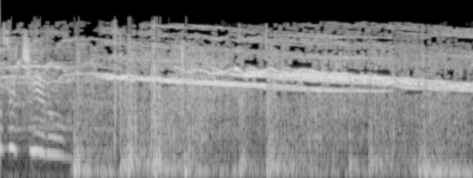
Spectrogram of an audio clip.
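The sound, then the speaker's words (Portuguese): A fireworks rocket: a rising whistle climbs steeply, then a string of loud, rapid firework bangs and crackles bursts out in quick succession, sustained, like a rocket barrage going off. “Uma salva de palmas. Um rojão”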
